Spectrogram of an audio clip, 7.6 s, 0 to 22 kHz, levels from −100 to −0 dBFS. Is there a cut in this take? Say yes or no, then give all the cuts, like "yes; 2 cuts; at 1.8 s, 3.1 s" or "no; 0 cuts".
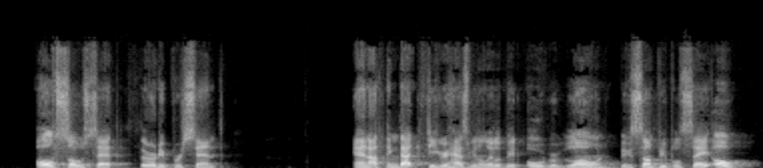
no; 0 cuts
